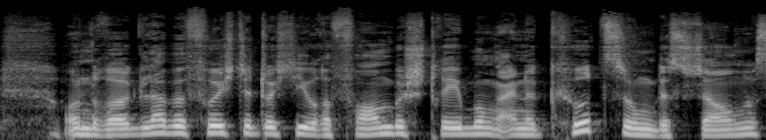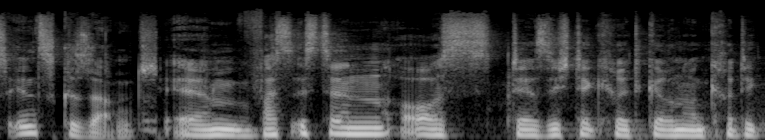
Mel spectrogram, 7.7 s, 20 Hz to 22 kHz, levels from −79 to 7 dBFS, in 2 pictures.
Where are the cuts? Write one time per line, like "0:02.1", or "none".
0:04.6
